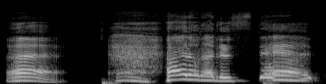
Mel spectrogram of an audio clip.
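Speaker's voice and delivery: high, drawn-out mock wail; hammed-up slow drunken sobbing; imitated sobbing. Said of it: "like, sobbing".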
